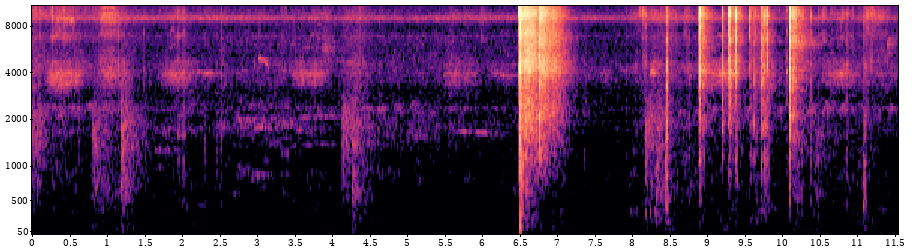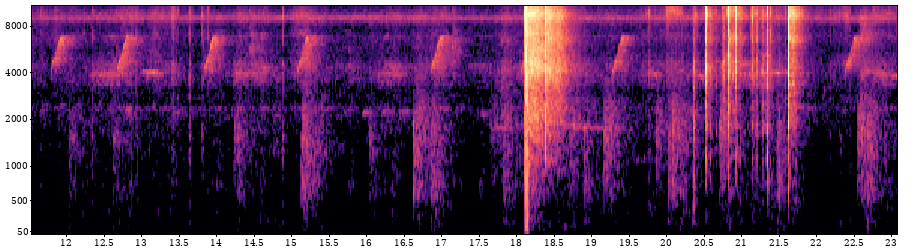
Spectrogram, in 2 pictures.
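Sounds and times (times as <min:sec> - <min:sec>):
air rifle shot: 0:06.5 - 0:07.2, 0:18.0 - 0:18.8
rifle handling clicks: 0:08.4 - 0:10.4, 0:18.1 - 0:18.7, 0:20.3 - 0:21.8.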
